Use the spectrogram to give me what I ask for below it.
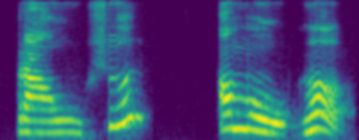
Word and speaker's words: प्रांशुरमोघः: अभी यहाँ पे देखिए शु रस्व और आधा र बोल के अ पूरा बोलना है, क्योंकि आगे अमोघ विसर्ग का उच्चारण आधा श। प्रांशुर प्रांशुर अमोघ, प्रांशुर अमोघ, प्रांशुर अमोघ, वो र पूरा नहीं पढ़ना है, हल्का सा पढ़ना है।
